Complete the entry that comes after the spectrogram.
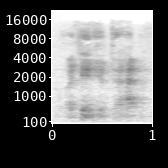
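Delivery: softly muttered, nearly voiceless mock helplessness; poor helpless batter. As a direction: say it under your breath, as the batter. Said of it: "the poor girl's like".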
